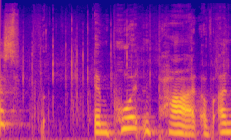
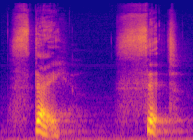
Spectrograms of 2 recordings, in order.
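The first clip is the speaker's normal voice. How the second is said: sharp, low-pitched, curt delivery. Demonstrating the sharp tone for giving commands. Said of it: "That's that tone".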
